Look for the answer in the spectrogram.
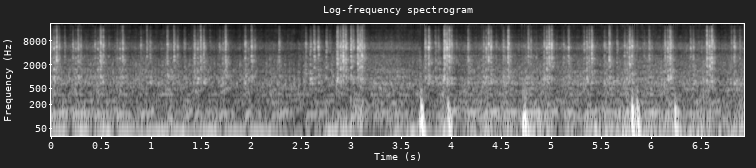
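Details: KAMAZ diesel engine's first start after a major overhaul: steady idle with a deep even rumble and light regular clatter and no knocks or misses; the engine sounds healthy.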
